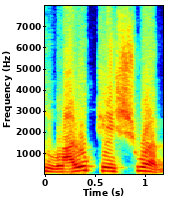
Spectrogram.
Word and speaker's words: Valukeshwar: And so it is Valukeshwar, that's the real pronunciation.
